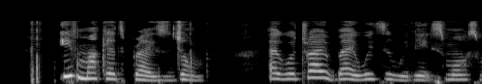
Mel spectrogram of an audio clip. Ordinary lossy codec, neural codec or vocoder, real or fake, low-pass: none; none; real; none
